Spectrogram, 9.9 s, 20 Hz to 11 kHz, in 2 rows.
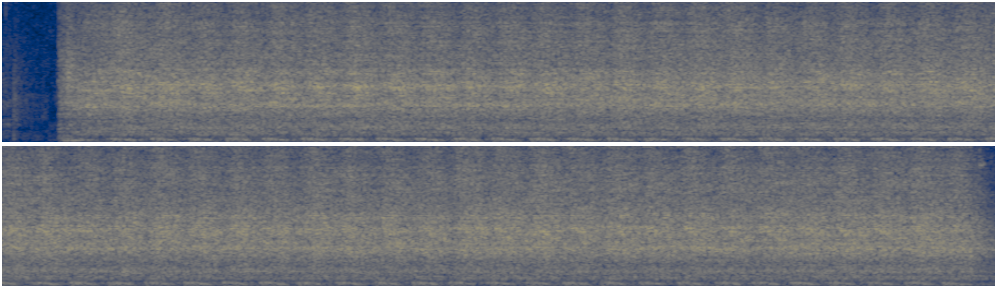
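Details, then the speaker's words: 1972 Toyota Celica, 18RG twin-cam, twin Mikuni 40PHH carbs just rebuilt with new throttle shafts and butterflies: fast, even starter churn for ten seconds that never catches. This is extended cranking while the mechanical fuel pump refills the carb bowls. "so we're going to have to crank on it for a minute, get the gas to come forward, and hopefully we'll get the thing to fire up."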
